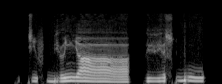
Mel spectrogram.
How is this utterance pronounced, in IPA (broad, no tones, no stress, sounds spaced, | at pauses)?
c i f bʲ ə˞ ɲ aː | vʲ ɘ ɬ ɡ͡b u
